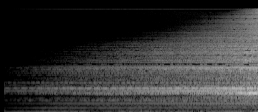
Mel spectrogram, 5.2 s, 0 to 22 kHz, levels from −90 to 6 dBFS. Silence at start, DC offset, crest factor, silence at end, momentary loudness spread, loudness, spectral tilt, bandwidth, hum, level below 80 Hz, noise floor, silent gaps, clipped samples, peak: 1.1 s; under 0.1%; 22 dB; 0 s; 24 LU; -25 LUFS; 1 dB/octave; 16 kHz; none; -72 dBFS; -61 dBFS; none; under 0.1%; -6 dBFS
